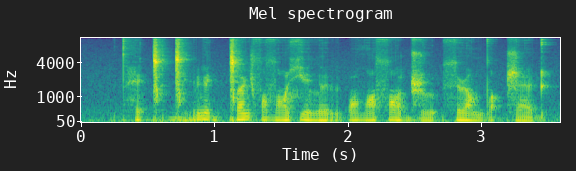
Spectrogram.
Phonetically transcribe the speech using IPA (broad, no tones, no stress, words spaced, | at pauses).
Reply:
t̪ʰɛɡ͡ǀʌɡ͡ǀɪrɳɪɡ ǀʌɳ sɪzˤə˞ɕɪ lər ʔʊðˤɪ sˤə˞ɖ͡ʐʊʔ sə˞ɳ dˤʊʔʈ͡ʂæɖ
